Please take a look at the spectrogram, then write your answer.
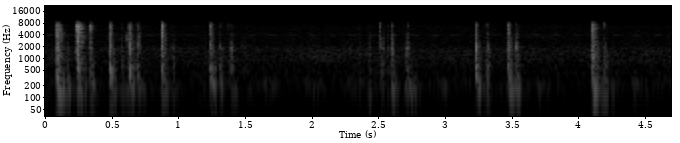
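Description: Someone types a search query on a computer keyboard, tapping keys in short irregular clusters with quiet gaps between them, close and crisp with no talk.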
